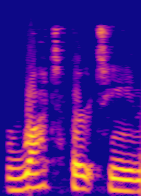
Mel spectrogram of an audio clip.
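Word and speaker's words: ROT13: Caesar Cipher uh another word for that is rot 13 is how I'll pronounce it and it stands for rotate rot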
